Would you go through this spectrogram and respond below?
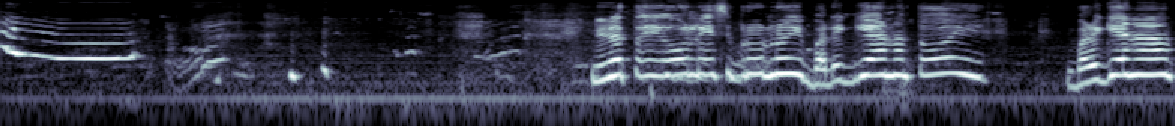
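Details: A dog crying: a high, thin tone near the start, then a run of long, wavering, harmonic wails with rising and falling pitch from midway on. Short pauses separate the wails, and faint background sounds are heard between them.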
